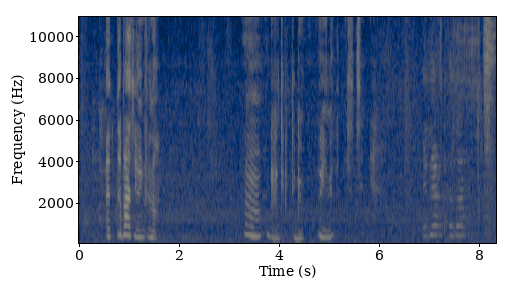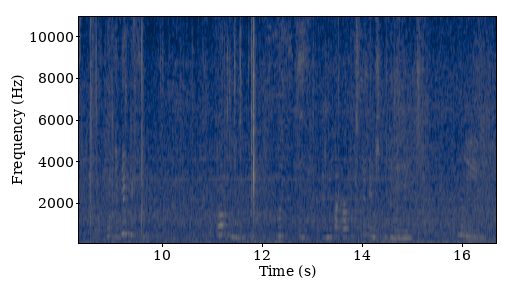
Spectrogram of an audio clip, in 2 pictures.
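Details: Sick cat meowing while a blizzard has shut down the roads: a run of three loud, falling, drawn-out meows, then a second series of four, followed by softer, fainter mews scattered over a quiet background.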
